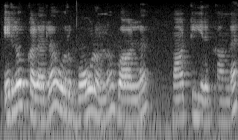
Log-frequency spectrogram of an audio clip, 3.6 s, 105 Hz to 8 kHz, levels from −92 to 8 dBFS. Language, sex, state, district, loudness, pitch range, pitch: Tamil, female, Tamil Nadu, Chennai, -17 LUFS, 190-275 Hz, 200 Hz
